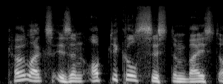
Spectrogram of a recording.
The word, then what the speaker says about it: CoeLux: I'm saying Colux. – Yep. – COELUX. – Yep.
